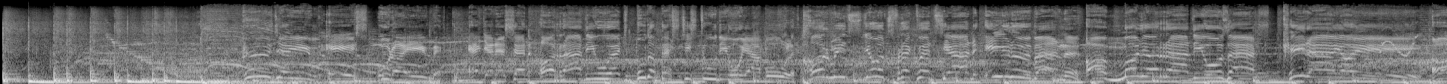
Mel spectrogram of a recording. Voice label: over the top radio promo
